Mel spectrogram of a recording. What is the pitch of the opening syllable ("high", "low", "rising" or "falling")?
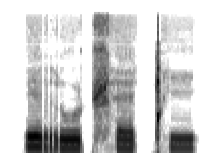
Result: high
